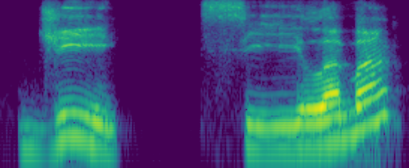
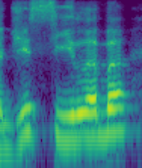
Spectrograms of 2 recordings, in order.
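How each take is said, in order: First: Drawn-out, split syllables in "de sílaba". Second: Said in the usual way. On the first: Shown as a demonstration. Teacher spells out a term for the class, syllable by syllable. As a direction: stretch "de sílaba" slowly, rising at the end.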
